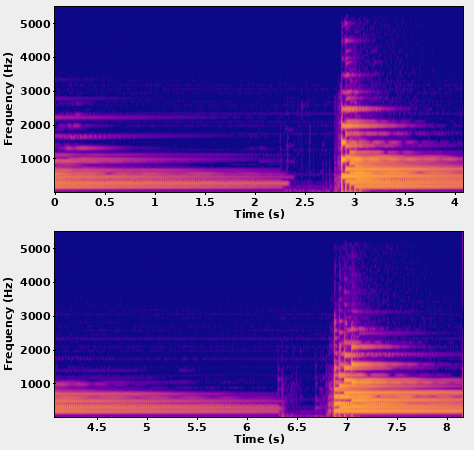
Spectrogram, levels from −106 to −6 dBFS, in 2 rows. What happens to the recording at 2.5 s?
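Nothing goes wrong at 2.5 s: the music plays through that moment intact, with no audible fault.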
